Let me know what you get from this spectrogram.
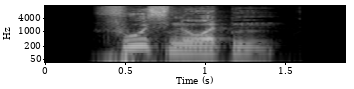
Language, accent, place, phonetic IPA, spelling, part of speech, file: German, Germany, Berlin, [ˈfuːsˌnoːtn̩], Fußnoten, noun, De-Fußnoten.ogg
- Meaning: plural of Fußnote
